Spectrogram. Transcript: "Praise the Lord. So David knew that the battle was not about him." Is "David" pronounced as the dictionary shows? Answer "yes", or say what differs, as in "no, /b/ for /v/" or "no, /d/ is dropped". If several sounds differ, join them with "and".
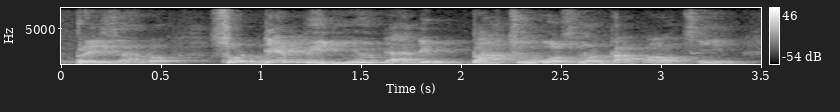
no, /w/ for /v/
